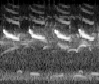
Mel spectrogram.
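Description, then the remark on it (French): A songbird mimics starling calls: four loud, downward-slurred whistles repeat at a steady pace, roughly two per second, with no voices present. “Là, elle imite les tourneaux.”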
